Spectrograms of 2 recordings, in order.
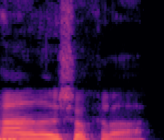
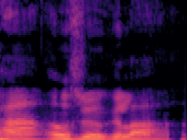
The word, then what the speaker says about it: pain au chocolat: How do you say it? Say it again. – Pan au chocolat. – Pan au chocolat. – Pan. So, I do pan.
